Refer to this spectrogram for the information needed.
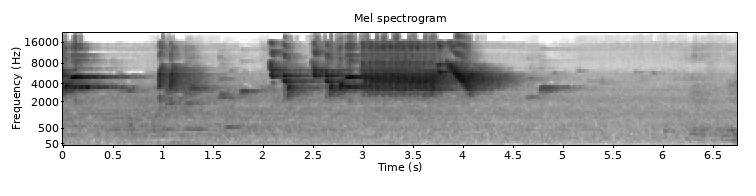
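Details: Teaching song of a European goldfinch, meant for young birds to copy. Sharp chirps lead into a sustained, buzzy, tinkling burst lasting about two seconds, which trails off into near silence.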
